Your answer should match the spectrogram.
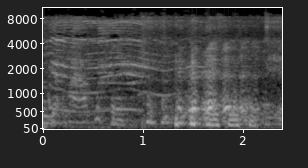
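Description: A small child's high-pitched, drawn-out vocal sound with a gently falling pitch, followed by choppy adult voices.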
